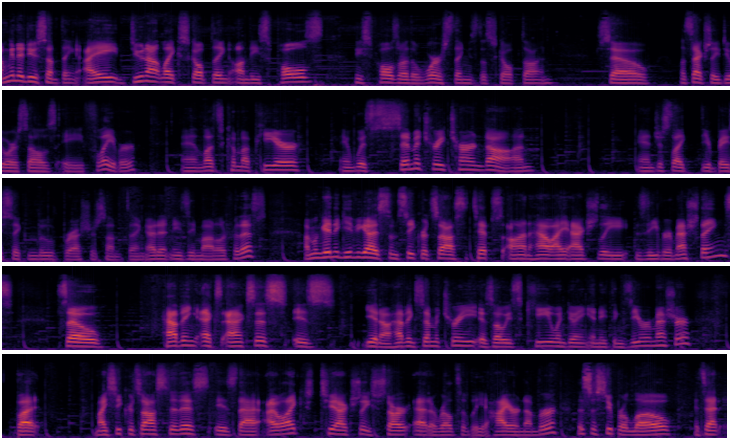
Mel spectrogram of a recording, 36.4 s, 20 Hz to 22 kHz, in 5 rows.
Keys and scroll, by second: 0.9 shift+f, 1.6 shift+f, 10.7-16.2 typing.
